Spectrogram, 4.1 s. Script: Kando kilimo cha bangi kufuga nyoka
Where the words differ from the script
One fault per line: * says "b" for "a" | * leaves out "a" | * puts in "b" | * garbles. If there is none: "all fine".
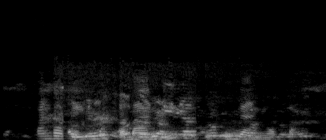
all fine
